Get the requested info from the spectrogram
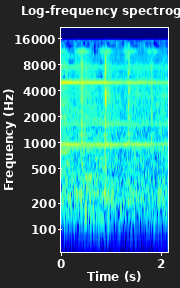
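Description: Automatic plasticine packaging machine running, with a regular click a little more than twice a second over a steady whine and mechanical noise.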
